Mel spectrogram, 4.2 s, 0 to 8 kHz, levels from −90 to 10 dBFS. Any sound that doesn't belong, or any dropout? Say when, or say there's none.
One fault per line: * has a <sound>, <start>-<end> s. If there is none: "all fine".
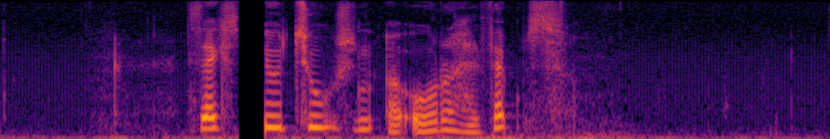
* has a dropout, 1.2-1.3 s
